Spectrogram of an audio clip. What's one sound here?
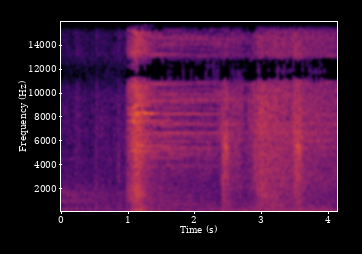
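A magical whoosh bursts out and then fades.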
